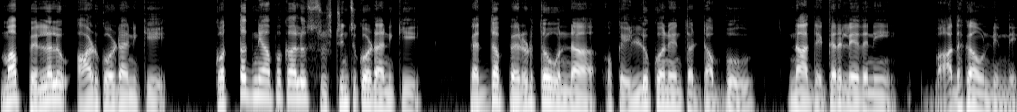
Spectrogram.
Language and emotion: Telugu, sad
